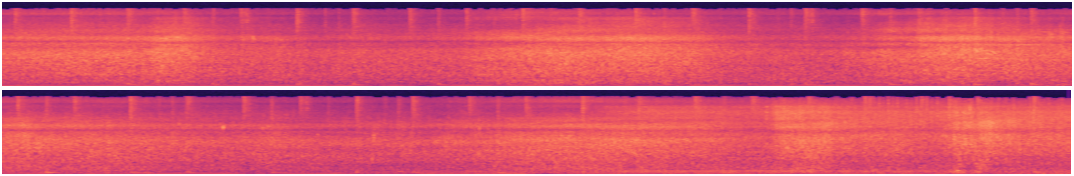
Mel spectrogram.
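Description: Waves break and wash in close by, in loud rolling surges.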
